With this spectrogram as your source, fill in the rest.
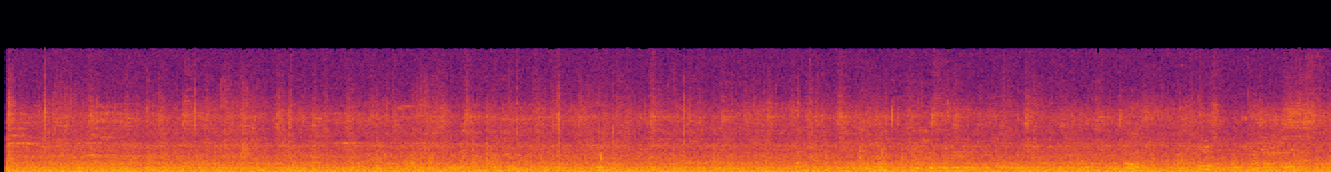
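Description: A train rumbles steadily across a steel bridge.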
